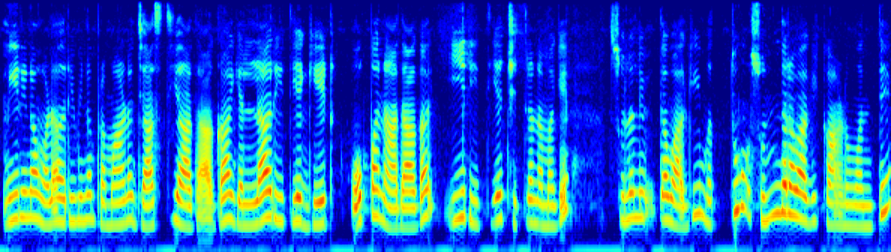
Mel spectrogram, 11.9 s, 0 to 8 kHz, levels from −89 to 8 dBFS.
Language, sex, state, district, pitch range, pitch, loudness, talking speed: Kannada, female, Karnataka, Chamarajanagar, 225-285 Hz, 260 Hz, -19 LUFS, 95 wpm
